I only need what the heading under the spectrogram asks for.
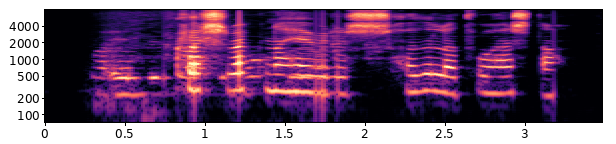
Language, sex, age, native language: Icelandic, female, 11, Icelandic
